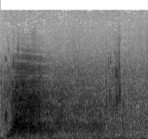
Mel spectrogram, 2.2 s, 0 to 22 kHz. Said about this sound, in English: Four killer whales, so close we can hear them breathe. One whale pokes its head above water just 10 feet away.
